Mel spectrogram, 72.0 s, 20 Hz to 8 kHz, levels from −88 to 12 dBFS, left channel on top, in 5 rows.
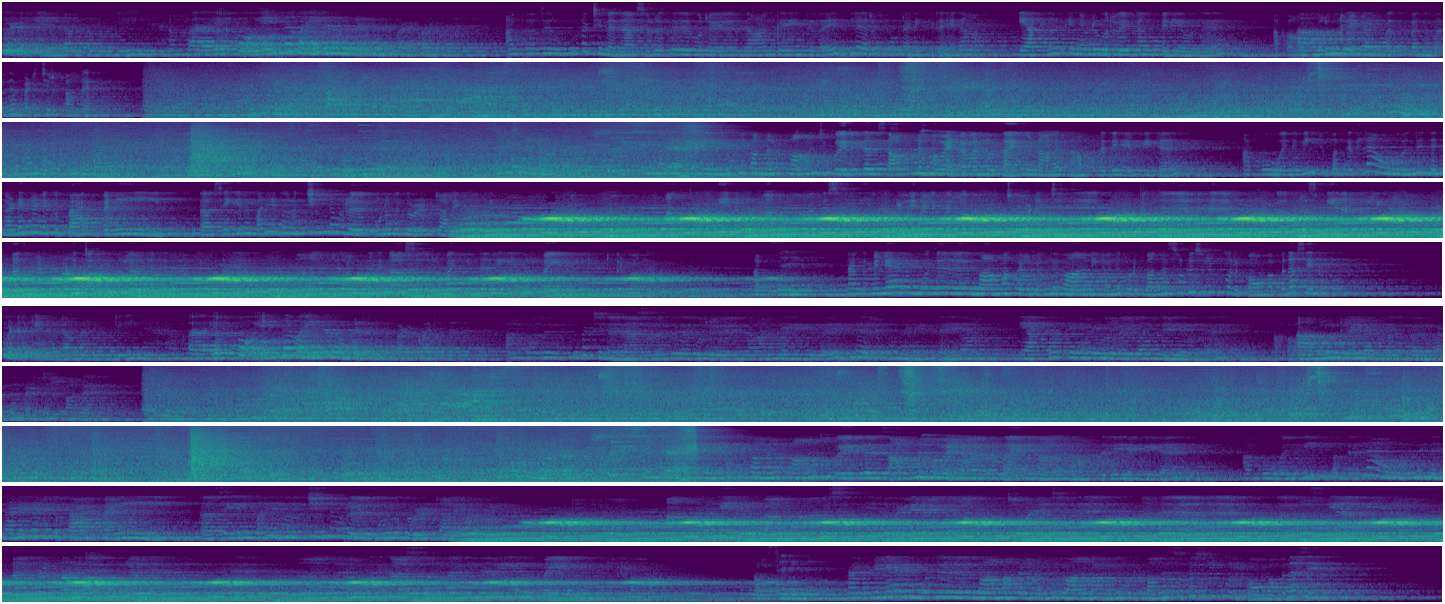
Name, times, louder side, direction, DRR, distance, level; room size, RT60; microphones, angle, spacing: voice 1, 0.0-4.7 10.1-10.2 12.9-13.3 19.9-20.2 22.5-22.7 28.4-28.9 34.1-34.3 35.9-36.1 49.1-49.2 58.2-58.8 65.0-65.8, equal, 65° right, -4 dB, 1.7 m, -42 dB
voice 2, 1.7-2.0 5.0-9.8 10.2-12.2 12.8-15.3 15.8-18.8 19.3-22.0 22.4-27.2 27.8-30.0 30.4-32.9 33.5-34.5 35.0-40.6 41.2-44.8 45.2-48.1 48.9-49.4 49.9-54.2 54.6-55.6 56.0-57.4 57.7-60.2 60.6-64.2 65.2-65.7 66.1-70.8, left 1 dB, 55° left, 1 dB, 0.8 m, -43 dB
sound 1, 15.8-35.8, right 4 dB, 35° right, 0.5 m, -38 dB
sound 2, 27.7-35.4, equal, 40° left, 1.9 m, -48 dB
sound 3, 47.7-64.6 65.3-65.4, left 7 dB, 85° left, 0.3 m, -24 dB
11.5 x 6.4 x 6.1 m, 2.6 s
head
